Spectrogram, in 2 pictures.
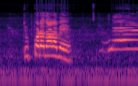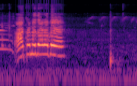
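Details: A domestic cat being given a bath by its owner. It gives three drawn-out, harmonic meows: a falling first cry, a long level middle one, then a rising, wavering wail, followed by a short knock.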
